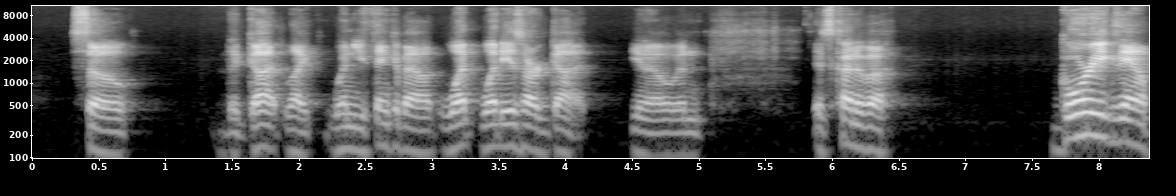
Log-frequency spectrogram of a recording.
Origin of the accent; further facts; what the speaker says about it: New York City, New York, United States; born there; And so I was born in Spanish Harlem.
